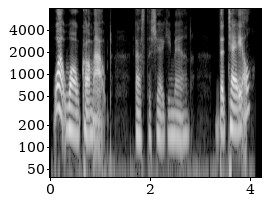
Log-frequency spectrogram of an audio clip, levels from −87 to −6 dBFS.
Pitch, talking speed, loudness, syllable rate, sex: 165 Hz, 140 wpm, -21 LUFS, 3.9 syllables/s, female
